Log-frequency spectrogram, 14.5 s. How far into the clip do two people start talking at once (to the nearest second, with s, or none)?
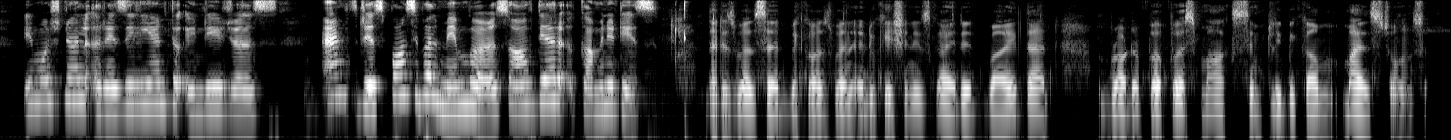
none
